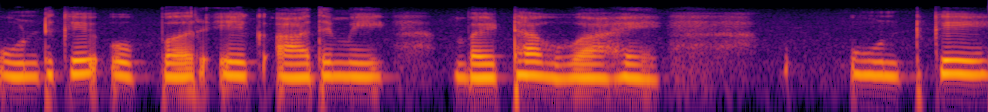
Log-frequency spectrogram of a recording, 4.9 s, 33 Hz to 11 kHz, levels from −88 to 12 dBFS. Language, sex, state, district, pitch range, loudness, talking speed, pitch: Hindi, female, Odisha, Khordha, 200-225 Hz, -16 LUFS, 120 wpm, 210 Hz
